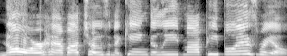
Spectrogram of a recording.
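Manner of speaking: really fake Southern accent, televangelist preacher style. Reading aloud what God says in a scripture passage, in a really fake Southern accent. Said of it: "all of a sudden you have like a really fake Southern accent".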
